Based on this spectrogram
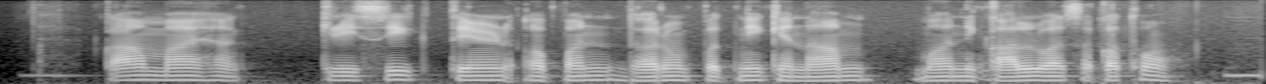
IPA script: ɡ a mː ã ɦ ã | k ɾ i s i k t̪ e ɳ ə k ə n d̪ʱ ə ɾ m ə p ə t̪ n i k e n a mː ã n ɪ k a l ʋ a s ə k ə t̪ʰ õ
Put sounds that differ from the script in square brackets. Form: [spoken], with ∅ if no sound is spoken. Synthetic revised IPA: [k] a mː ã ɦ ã | k ɾ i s i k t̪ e ɳ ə [p] ə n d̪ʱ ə ɾ m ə p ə t̪ n i k e n a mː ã n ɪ k a l ʋ a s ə k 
